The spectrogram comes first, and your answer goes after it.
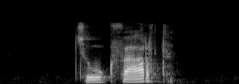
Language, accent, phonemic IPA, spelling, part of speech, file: German, Austria, /ˈt͡suːkfaːɐ̯t/, Zugfahrt, noun, De-at-Zugfahrt.ogg
- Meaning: train ride, train trip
